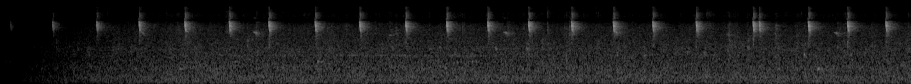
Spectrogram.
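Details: A male Violet sabrewing sings on a rainy day in a Guatemalan cloud forest, repeating sharp, very high chips about twice a second, unevenly spaced, over a steady thin high whine and soft rain hiss.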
